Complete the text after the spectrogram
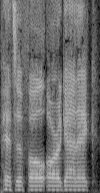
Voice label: Coward, Robot; hedgewars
